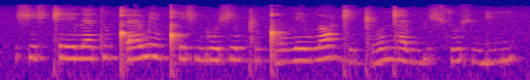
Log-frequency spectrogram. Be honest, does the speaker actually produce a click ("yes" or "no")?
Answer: yes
